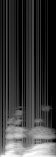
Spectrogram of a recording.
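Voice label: "bahwa", Indonesian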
